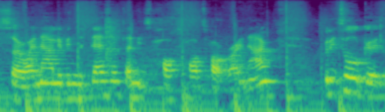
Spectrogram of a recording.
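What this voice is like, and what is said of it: British accent. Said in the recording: “I'm originally from the UK, as the accent may give it away”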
